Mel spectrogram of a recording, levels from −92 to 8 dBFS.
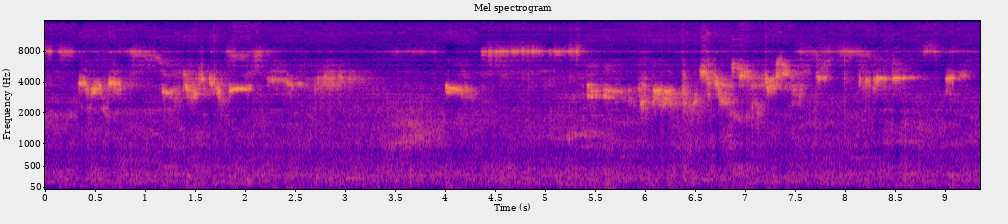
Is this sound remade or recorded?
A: remade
